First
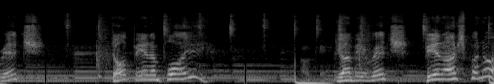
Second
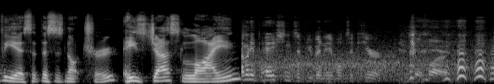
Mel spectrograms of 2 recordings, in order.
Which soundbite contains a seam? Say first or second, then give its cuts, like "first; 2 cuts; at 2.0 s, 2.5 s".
second; 2 cuts; at 1.2 s, 2.4 s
